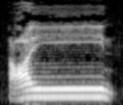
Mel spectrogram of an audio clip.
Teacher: عین ادا کیږي د ستوني په مابینځ کښې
